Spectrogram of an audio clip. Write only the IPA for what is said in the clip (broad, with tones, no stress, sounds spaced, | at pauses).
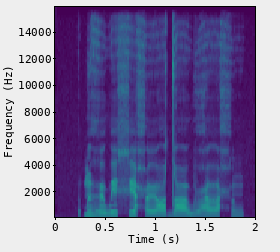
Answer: ɓ ə̃˦ ɦ œ˧ w e˦ x e˦˨ ħ œː˨˦ w dˤ oː˨ w ʕ ʌː˨ ħ ũ˨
